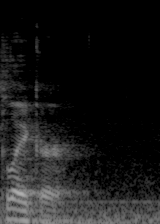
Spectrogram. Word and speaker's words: Placher: room and to me that is mr plaker which rhymes with los angeles lakers see you next week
